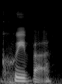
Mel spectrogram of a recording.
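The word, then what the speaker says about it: Caoimhe: well, the name is pronounced Quiva, Okay.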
